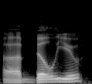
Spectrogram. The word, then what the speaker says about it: Bilyeu: I really found out about you with the Tom Bilyeu. I think is how you say that? Yeah. Yeah, that Impact Therapy.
